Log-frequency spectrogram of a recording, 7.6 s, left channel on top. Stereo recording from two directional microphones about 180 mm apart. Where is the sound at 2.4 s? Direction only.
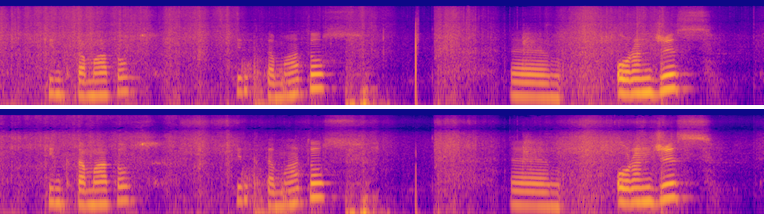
10° left (ahead or behind).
